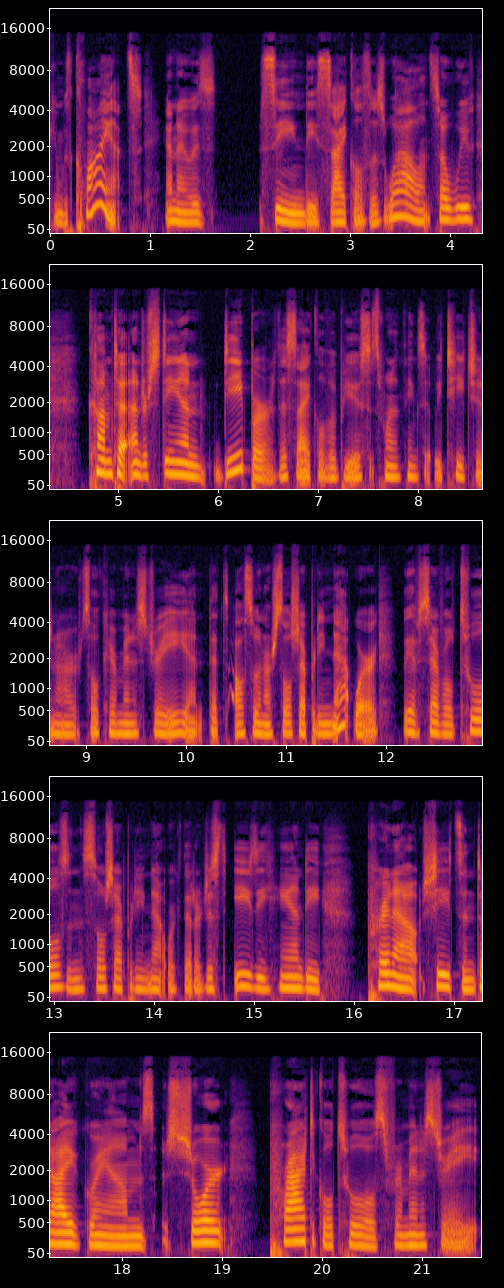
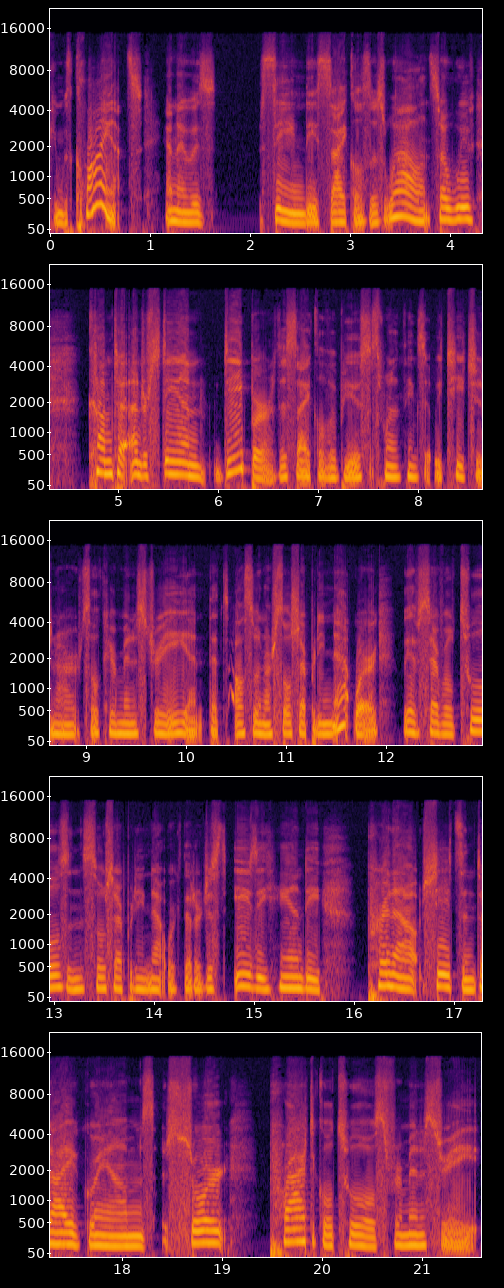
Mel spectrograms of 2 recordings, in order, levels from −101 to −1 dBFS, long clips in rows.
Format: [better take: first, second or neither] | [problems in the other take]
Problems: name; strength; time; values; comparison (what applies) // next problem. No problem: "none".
first | distortion; heavy; 7 dB below the speech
